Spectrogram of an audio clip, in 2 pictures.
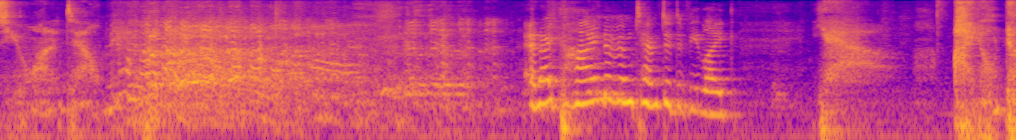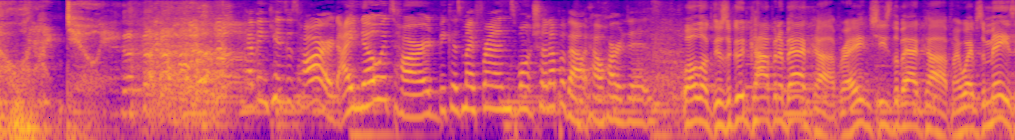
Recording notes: The comedy in this episode was recorded at live venues all around the country.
